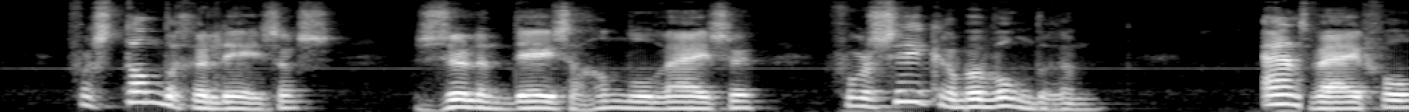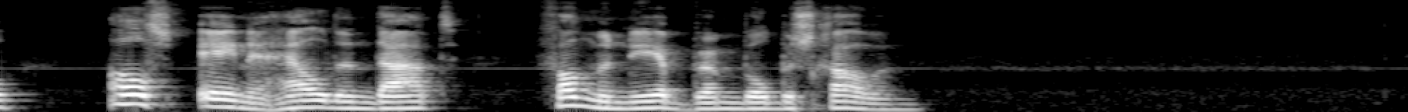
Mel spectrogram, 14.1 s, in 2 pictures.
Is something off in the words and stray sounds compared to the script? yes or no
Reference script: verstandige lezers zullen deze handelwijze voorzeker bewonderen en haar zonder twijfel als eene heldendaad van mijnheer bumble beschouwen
yes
